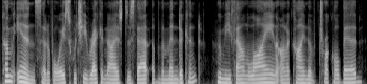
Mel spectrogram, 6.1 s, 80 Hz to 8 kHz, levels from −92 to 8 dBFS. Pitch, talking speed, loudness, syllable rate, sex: 140 Hz, 225 wpm, -20 LUFS, 5.4 syllables/s, female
